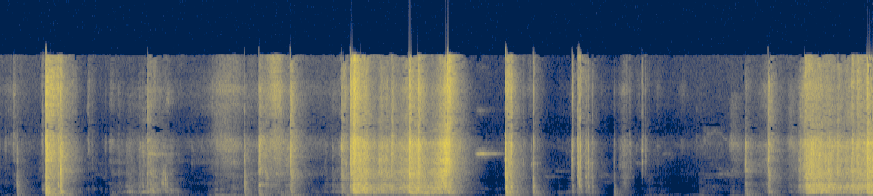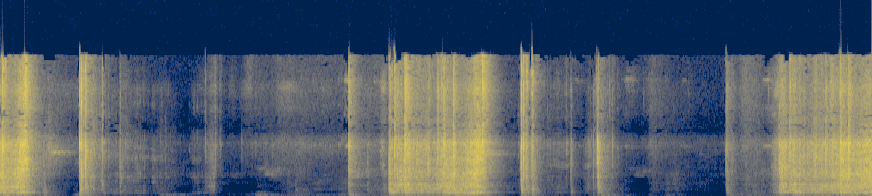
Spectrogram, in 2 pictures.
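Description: A fingerboard's wheels rolling back and forth on a small ramp in four runs of about a second each, with sharp clacks of the board striking the ramp between them.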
